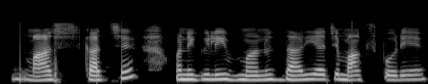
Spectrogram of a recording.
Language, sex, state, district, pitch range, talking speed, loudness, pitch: Bengali, female, West Bengal, Jhargram, 210-230 Hz, 125 wpm, -22 LUFS, 220 Hz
